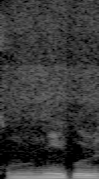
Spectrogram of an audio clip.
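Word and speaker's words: 솜이불: 솜니불, 솜니불, 솜니불. 발음해보면 이 아저씨 솜, 니, 불이 되죠. 누가 갑자기 들어왔어? 이 니은이 들어온 거잖아.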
